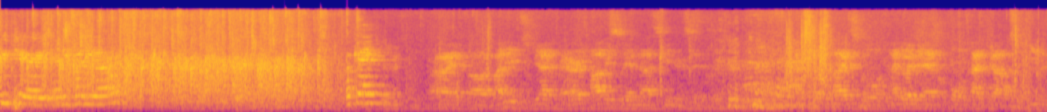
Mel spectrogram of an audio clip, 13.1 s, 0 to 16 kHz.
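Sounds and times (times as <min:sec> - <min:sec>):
audience applauding: 0:00.0 - 0:04.4.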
